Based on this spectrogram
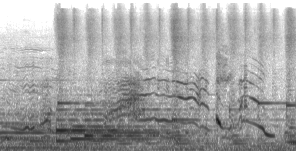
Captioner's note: kids exclaim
